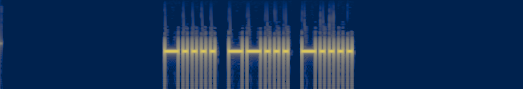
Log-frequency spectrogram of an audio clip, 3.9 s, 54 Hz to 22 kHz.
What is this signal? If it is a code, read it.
Morse code, heard as a keyed tone, about 34 wpm, 700 Hz. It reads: 676
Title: Numbers - 3-Digit 35wpm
